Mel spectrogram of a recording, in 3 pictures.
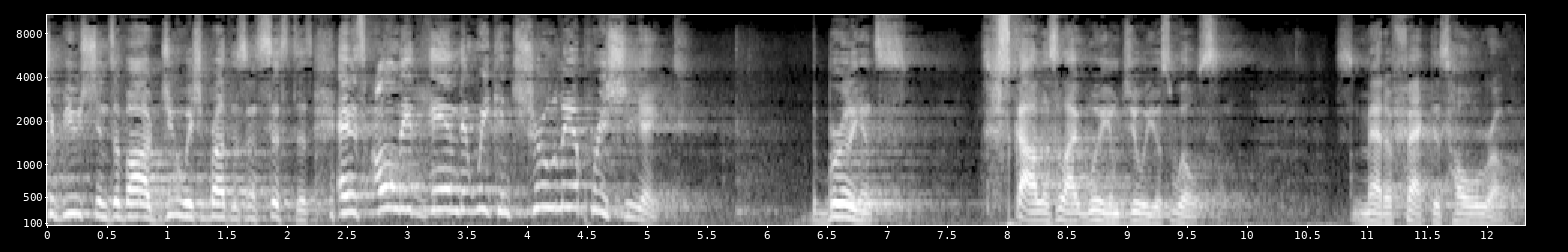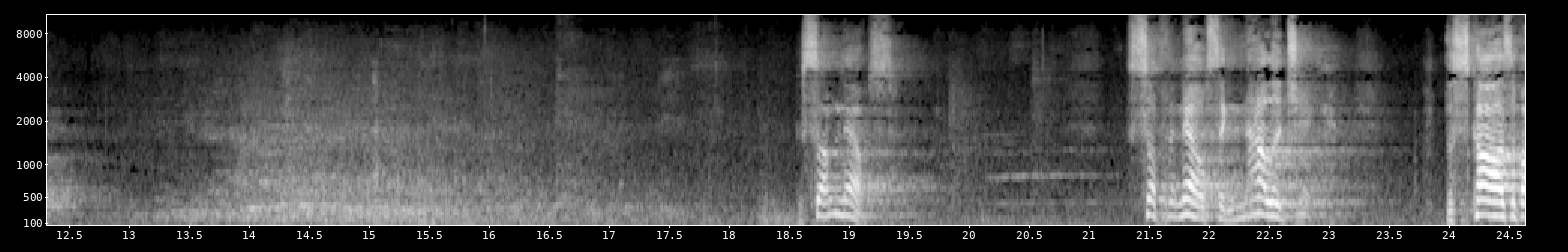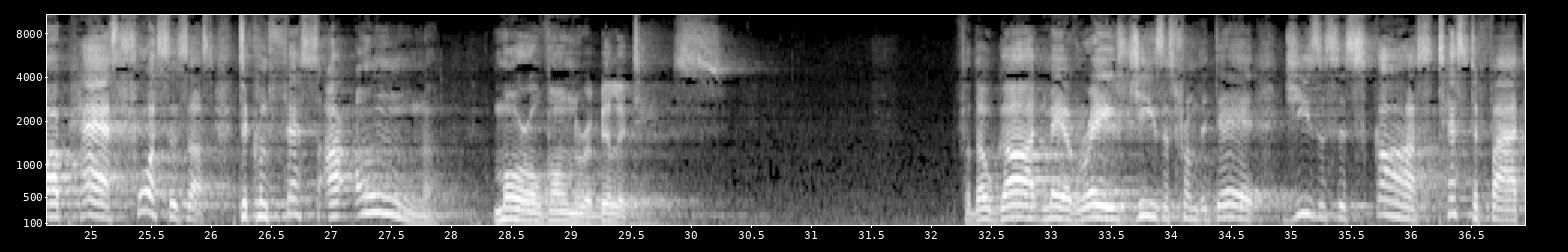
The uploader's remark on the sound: in the Memorial Church.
